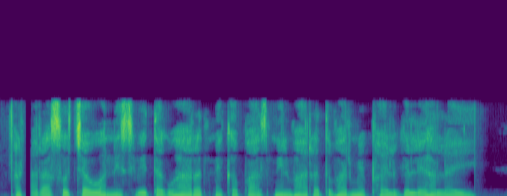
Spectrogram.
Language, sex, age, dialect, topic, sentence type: Magahi, female, 18-24, Central/Standard, agriculture, statement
